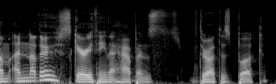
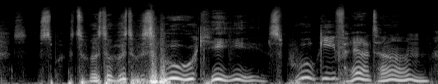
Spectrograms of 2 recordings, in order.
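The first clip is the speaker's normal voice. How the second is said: stretched-out, hammed-up spooky stammer; mock spooky voice; 7 semitones higher, much slower than usual. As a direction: drag out spooky like a cheap ghost story.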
